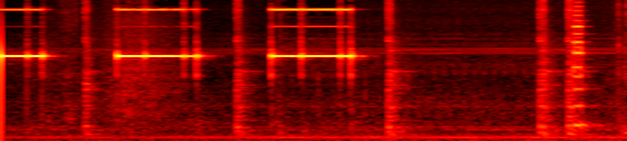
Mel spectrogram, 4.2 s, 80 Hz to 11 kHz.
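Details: Alertek i8005 fire alarm panel in silent test mode, drill button pressed: the panel's internal buzzer sounds code three, three shrill half-second beeps then a pause, the temporal-three evacuation pattern, with light clicks behind.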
